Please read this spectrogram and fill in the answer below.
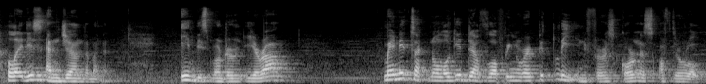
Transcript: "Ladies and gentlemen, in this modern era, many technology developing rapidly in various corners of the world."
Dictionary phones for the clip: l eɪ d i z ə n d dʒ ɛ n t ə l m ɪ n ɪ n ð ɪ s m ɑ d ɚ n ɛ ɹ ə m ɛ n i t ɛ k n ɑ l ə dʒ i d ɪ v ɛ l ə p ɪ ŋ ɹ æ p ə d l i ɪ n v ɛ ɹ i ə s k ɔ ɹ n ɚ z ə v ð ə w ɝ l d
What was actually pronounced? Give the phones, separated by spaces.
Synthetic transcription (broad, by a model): l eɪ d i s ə n dʒ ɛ n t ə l m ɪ n ɪ n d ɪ s m ɑ d ɚ n ɛ ɹ ə m ɛ n i t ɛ k n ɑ l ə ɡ i d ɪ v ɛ l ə p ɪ ŋ ɹ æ p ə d l i ɪ n f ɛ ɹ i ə s k ɔ ɹ n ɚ s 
